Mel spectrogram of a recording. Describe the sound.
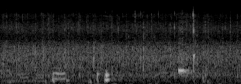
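Steady, fairly soft applause from an audience, a dense patter of clapping that holds evenly throughout, with a few faint voices murmuring beneath it.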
